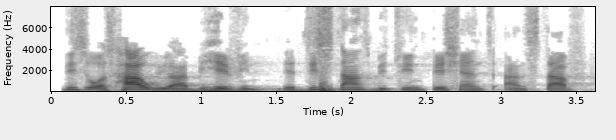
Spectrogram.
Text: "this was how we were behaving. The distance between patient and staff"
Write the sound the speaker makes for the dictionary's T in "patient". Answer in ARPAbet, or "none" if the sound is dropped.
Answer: T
